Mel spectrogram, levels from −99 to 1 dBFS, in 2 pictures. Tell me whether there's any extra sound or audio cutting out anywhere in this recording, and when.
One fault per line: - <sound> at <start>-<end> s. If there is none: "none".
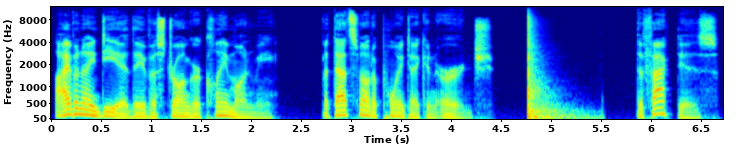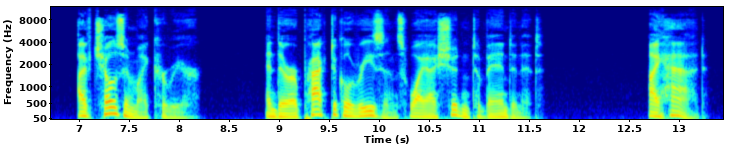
- thud at 4.8-5.5 s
